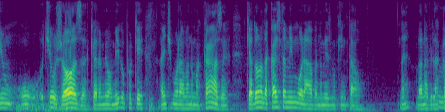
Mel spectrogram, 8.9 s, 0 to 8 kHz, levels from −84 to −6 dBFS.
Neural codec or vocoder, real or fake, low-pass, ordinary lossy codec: none; real; none; none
